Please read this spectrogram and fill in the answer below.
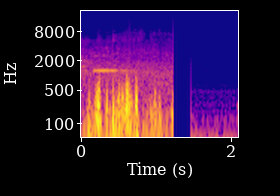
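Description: A high electronic beep repeating in the background under the tail of a man's voice, all cut off abruptly a little over a second in, followed by a faint low hum.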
